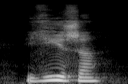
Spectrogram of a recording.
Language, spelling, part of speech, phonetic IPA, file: Ukrainian, їжа, noun, [ˈjiʒɐ], Uk-їжа.ogg
- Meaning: 1. food 2. meal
